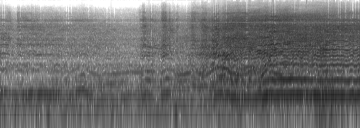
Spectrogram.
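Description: Engines of several small youth motocross bikes revving up and down as they race over the jumps, growing much louder about four seconds in as bikes come close.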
